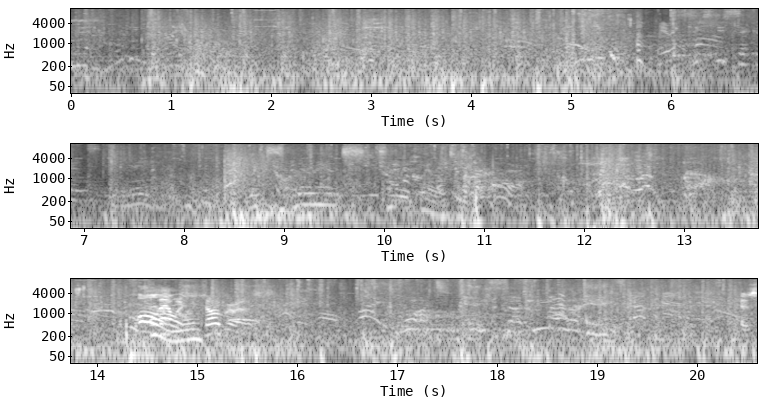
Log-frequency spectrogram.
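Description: Game pistol shots crack in quick bursts.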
